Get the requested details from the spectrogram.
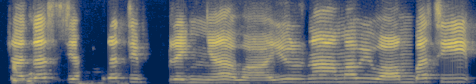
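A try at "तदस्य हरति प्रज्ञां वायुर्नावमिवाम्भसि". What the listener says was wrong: వాయుర్నామ కాదు వాయుర్నావ వకారం వా వాయుర్నావ వివాంబసి వాయుర్నావ మివాంభసి వాయుర్నావ మివాంభసి వాయుర్నావ మివాంభసి చెప్పు నామ కదమ్మి నామ కాదు నావ వివాంభసి కాదు మివాంభసి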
